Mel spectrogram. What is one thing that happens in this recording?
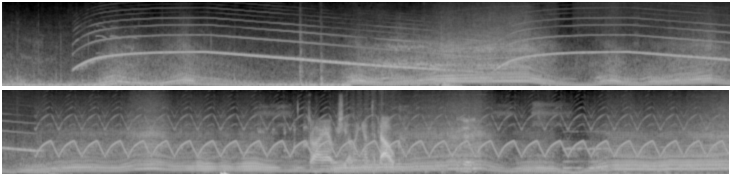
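An ambulance siren wails in long rising and falling sweeps, then switches to a rapid yelp.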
